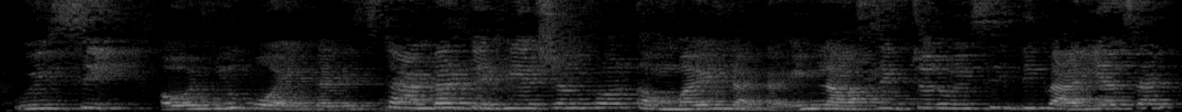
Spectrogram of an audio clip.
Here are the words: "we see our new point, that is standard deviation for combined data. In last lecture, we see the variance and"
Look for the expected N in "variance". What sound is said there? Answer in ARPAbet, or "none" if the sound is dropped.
none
